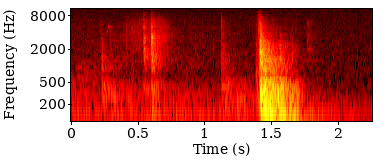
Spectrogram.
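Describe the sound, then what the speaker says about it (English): A door is closed indoors with a soft creak of movement, followed by one firm, heavy thud shut at close range. The room is quiet apart from faint background noise. "close the door, please"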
